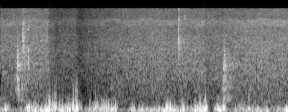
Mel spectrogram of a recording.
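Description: Wind buffeting an outdoor microphone: an uneven low rumble, with a few faint clicks.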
